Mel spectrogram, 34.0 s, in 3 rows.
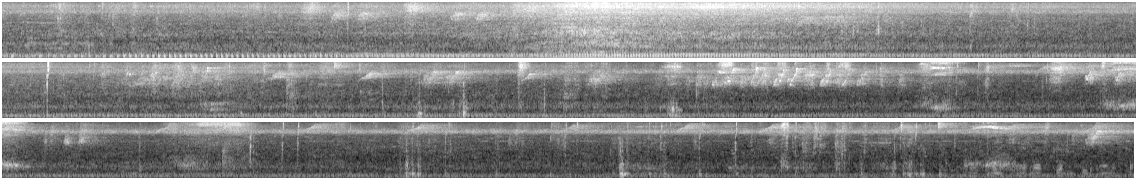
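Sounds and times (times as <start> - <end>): steady low rumble: 0.0 - 5.4
birds chirping: 0.0 - 6.3, 7.5 - 34.0.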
